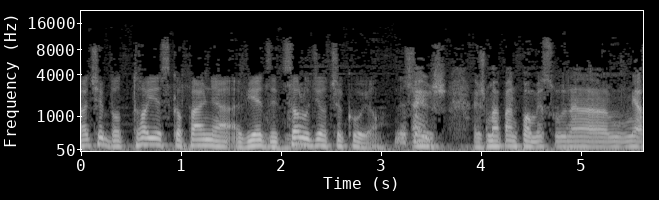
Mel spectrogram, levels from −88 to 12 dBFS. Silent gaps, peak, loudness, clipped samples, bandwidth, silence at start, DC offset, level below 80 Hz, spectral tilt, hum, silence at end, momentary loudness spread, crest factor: none; -4 dBFS; -20 LUFS; under 0.1%; 11 kHz; 0 s; under 0.1%; -40 dBFS; -7 dB/octave; none; 0 s; 6 LU; 16 dB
